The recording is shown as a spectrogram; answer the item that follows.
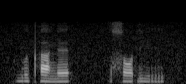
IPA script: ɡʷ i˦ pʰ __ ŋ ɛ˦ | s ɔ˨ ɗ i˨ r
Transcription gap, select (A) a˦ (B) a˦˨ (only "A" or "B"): B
